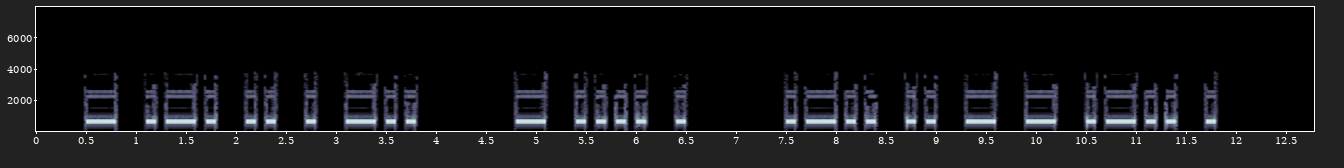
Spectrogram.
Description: Morse code, heard as a keyed tone, about 12 wpm, 650 Hz. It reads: TRIED THE LITTLE
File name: Chapter-01 12 WPM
